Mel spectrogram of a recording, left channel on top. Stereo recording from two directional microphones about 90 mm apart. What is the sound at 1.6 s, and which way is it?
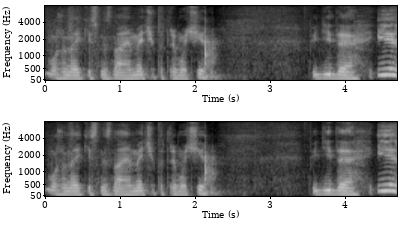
Speech, 20° right (ahead or behind).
